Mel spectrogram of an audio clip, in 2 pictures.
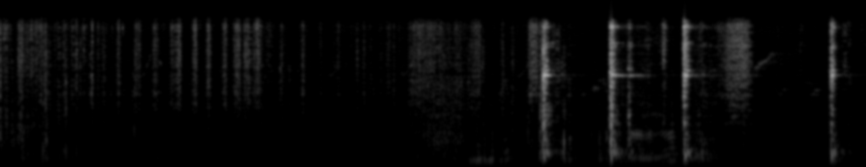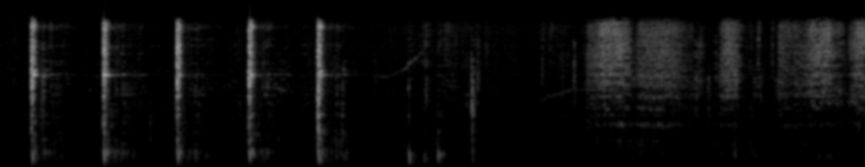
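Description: Hammer striking metal: about ten sharp, ringing blows at roughly two a second, followed near the end by a few seconds of scraping.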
